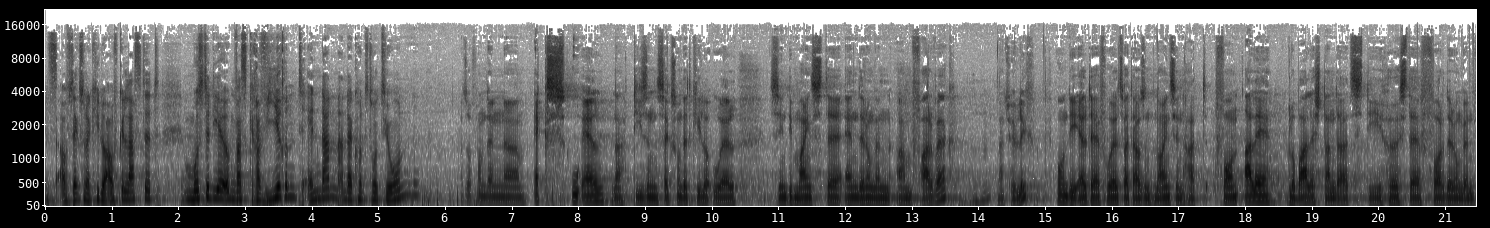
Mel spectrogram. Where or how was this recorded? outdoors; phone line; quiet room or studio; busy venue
busy venue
